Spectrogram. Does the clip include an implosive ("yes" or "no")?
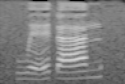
yes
